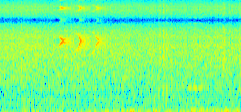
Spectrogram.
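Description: House sparrow chirping: three short, quick chirps a little over half a second in, over a steady background hiss.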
